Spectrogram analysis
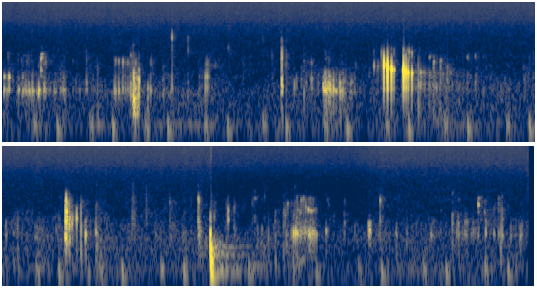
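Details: Stomach gurgles after a meal of omelet, coffee and green tea: low, irregular gurgles and rumbles; ordinary bowel sounds.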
